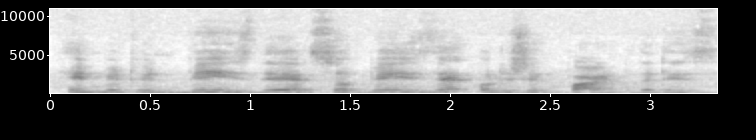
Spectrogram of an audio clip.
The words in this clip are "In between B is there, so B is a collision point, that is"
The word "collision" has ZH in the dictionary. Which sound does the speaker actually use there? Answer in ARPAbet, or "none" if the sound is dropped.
SH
